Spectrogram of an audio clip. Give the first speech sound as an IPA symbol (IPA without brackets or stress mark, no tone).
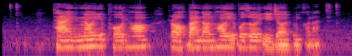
t̪ʰ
